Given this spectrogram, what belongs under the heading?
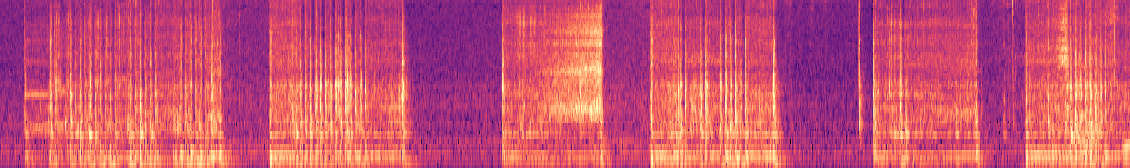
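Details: Repeated bursts of motor whirring with short pauses, a work-in-progress DIY ICU ventilator prototype cycling as it pushes on a bag, with settable breathing speed, air volume and a one-second rest between breaths.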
